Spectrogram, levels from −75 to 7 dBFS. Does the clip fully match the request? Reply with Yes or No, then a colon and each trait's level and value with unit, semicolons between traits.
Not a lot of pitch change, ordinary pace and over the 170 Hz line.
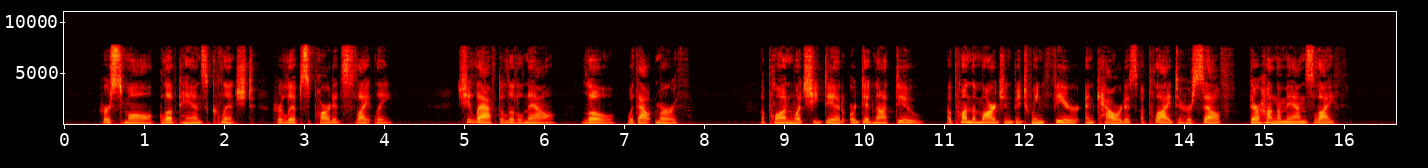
No: narrow, 2.2 semitones; average, 150 wpm; medium, 150 Hz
